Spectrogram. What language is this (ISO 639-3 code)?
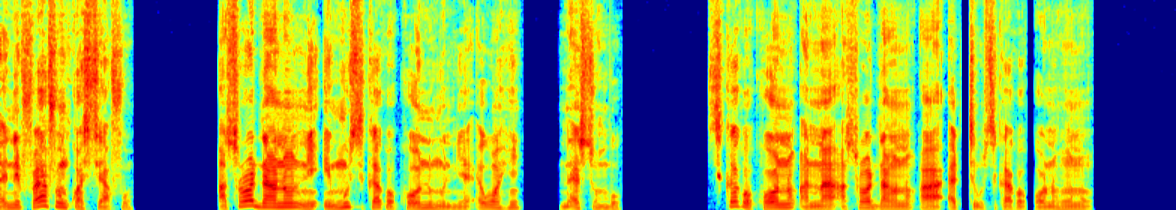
aka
